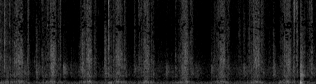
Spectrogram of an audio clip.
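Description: Rotary cutter blade slicing through stacked quilting fabric strips on a cutting mat, a run of short, faint cutting strokes about two a second, as the strip set is cut into two-inch segments.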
